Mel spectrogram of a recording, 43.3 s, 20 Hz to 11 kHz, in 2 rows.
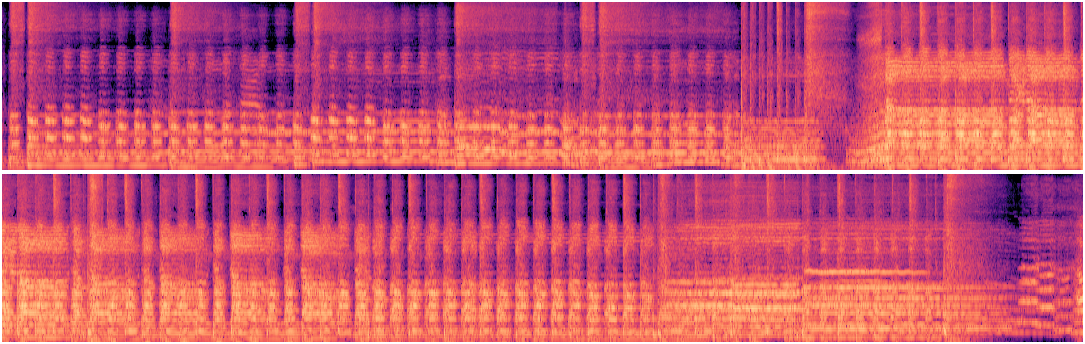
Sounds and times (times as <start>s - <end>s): Music: 0.0s - 43.2s.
